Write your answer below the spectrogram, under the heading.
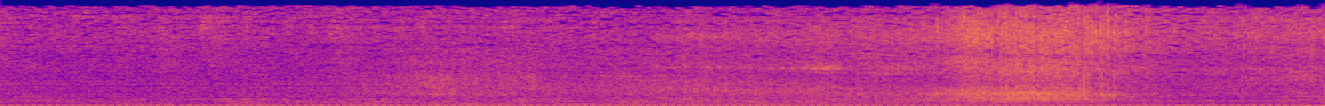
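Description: Kia Cerato driving through an autoslalom course with its engine running, and a burst of tyre noise about five seconds in.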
